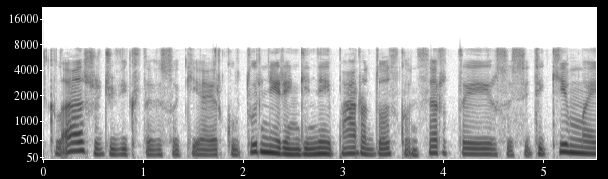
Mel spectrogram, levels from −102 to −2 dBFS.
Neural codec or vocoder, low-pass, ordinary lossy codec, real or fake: none; 7.2 kHz; AAC, 64 kbps; real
